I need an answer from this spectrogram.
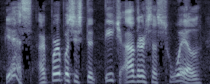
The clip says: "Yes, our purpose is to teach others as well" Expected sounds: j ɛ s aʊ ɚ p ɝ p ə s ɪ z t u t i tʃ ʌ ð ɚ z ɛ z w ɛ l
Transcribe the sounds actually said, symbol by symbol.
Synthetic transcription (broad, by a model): j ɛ s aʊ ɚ p ɝ p ə s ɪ s t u t i tʃ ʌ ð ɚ s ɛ s w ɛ l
